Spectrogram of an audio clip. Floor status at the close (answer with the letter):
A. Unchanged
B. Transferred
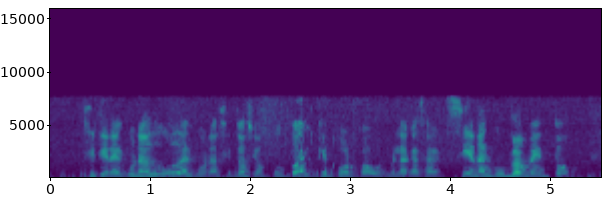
A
